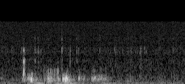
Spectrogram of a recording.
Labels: {"label": "biophony, growl", "recorder": "SoundTrap 600 or HydroMoth"}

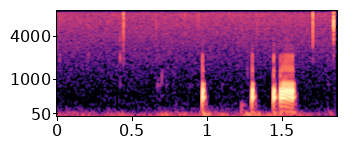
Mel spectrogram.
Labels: {"label": "biophony, knock croak", "recorder": "SoundTrap 300"}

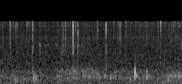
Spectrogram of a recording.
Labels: {"label": "ambient", "recorder": "HydroMoth"}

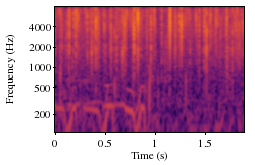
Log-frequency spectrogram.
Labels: {"label": "biophony, cascading saw", "recorder": "SoundTrap 600 or HydroMoth"}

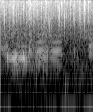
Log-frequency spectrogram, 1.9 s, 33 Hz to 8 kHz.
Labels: {"label": "biophony, croak", "recorder": "SoundTrap 500"}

